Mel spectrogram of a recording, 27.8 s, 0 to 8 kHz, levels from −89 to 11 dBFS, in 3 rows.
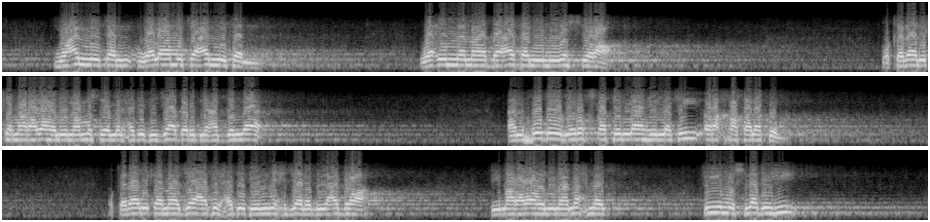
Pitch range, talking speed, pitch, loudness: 180-200 Hz, 80 wpm, 185 Hz, -7 LUFS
